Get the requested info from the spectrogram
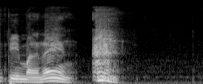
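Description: A man says a few words, then clears his throat once, sharply and briefly, about a second in.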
